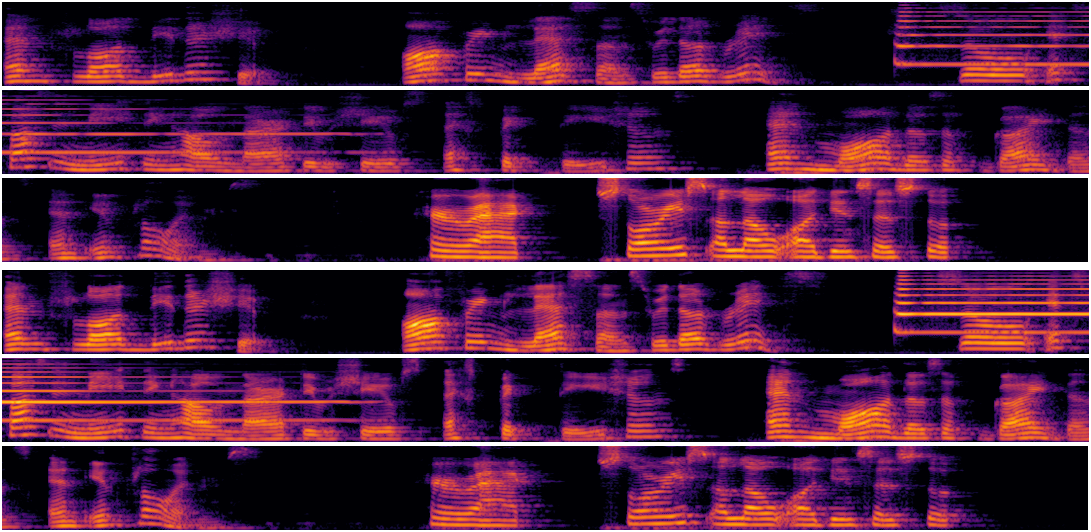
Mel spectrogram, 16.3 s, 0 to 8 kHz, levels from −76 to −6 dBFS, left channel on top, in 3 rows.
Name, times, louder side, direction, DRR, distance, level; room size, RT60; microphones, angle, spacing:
voice 1, 0.0-1.3 2.0-3.9 4.7-8.8 9.3-12.0, right 4 dB, 85° right, 11 dB, 0.8 m, -26 dB
Trumpet, 4.5-7.3, right 11 dB, 50° right, 0.7 m, -23 dB
voice 2, 13.0-13.5 13.8-15.6, left 4 dB, 40° left, 11 dB, 0.3 m, -21 dB
8.2 x 7.4 x 4.6 m, 0.38 s
head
